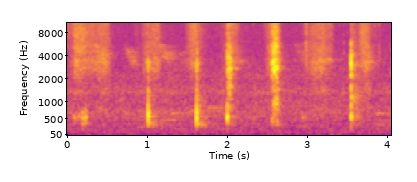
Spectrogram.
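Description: A wooden spatula scrapes and knocks against a nonstick kadai while stirring a thick mix of besan roasting in ghee. There are five sharp knocks, about one every half second to second.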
